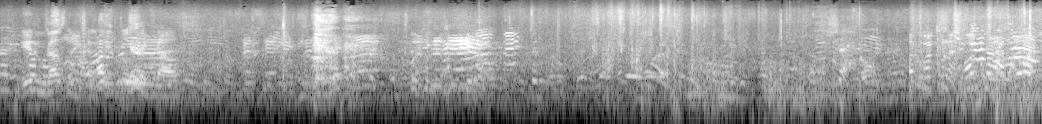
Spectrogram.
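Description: Young men shout and call to each other across an open outdoor field.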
